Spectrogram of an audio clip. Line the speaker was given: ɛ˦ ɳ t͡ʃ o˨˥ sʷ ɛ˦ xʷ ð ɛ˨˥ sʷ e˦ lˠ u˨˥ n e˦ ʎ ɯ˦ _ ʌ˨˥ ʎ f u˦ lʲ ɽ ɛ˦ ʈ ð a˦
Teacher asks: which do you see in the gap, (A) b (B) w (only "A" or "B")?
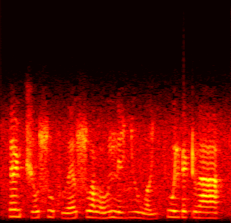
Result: B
